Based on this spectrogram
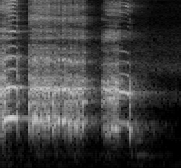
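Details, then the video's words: A rooster crows loudly and close by: a short opening note, then a long, strained, harmonic middle note and a shorter falling end. The call trails off into silence. "noob qaib poj qua zoo heev li"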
